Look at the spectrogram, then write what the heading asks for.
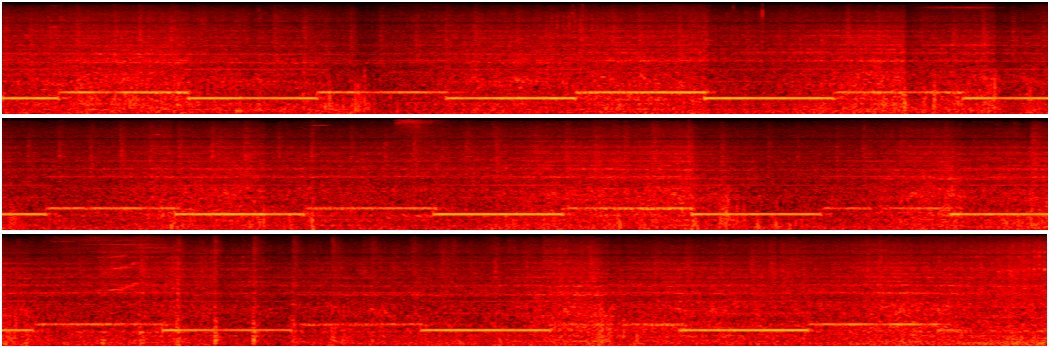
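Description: Passenger train carriages rolling past close by, their wheels clicking over the rail joints with a steady rumble. A level-crossing warning alarm sounds over them throughout, alternating between two tones, each held about three-quarters of a second.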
